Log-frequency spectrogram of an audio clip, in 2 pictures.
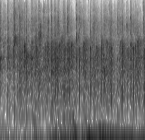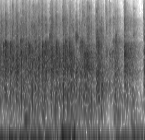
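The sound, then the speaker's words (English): Applause from an audience thanking their hosts, a full crowd clapping in a busy, crackling texture that swells and dips slightly before tapering near the end. “let's hear a big round for the good folks who brought us out here.”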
